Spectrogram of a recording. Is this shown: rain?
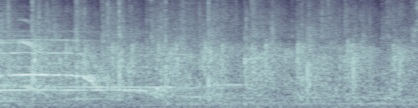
no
